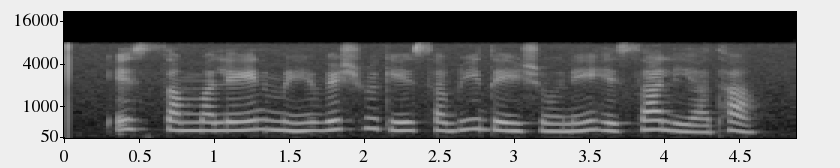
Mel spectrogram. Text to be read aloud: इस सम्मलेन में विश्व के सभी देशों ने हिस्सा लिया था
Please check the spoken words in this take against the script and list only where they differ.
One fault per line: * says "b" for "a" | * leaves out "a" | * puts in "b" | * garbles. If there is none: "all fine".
all fine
